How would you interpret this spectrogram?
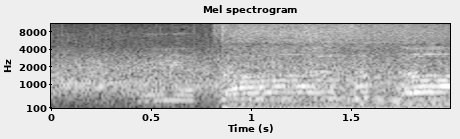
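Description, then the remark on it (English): An applause track: after a brief quiet moment, a burst of loud applause and crowd cheering erupts and continues steadily, dense and hissy with some vocal whoops mixed in. “I think we should have an applause track in there or something.”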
